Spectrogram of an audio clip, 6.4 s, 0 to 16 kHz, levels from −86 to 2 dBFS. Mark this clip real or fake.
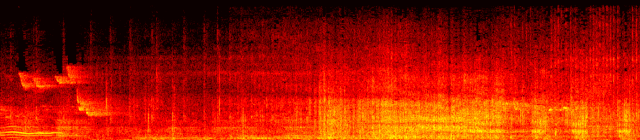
real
